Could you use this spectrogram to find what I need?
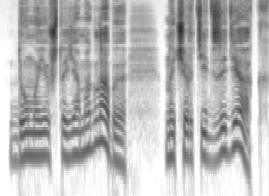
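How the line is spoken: Uncertain. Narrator (Russian): неуверенно сказала леди Катрин

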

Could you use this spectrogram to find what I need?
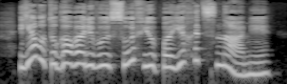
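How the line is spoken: Cheerful declaration. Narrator (Russian): весело заявила Лера

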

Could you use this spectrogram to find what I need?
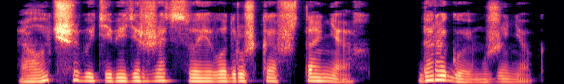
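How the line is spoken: Hot whisper in the ear. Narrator (Russian): прошептала Танша мне на ухо жарко

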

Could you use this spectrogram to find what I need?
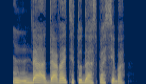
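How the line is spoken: Forced strained words. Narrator (Russian): выдавила Пиппа

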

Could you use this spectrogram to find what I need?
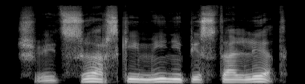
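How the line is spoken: Muttered under breath. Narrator (Russian): пробормотал жук-носорог себе под нос

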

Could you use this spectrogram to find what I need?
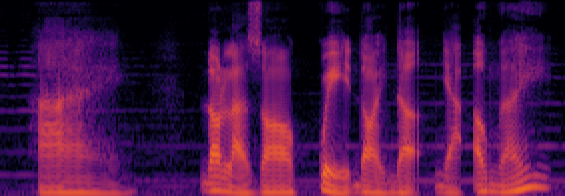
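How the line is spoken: Sighing. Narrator (Vietnamese): Lý Nhị Nha chép miệng thở dài

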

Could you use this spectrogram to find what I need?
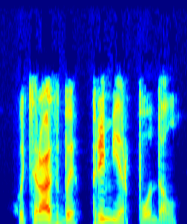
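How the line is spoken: Grumbling under breath. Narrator (Russian): под нос пробурчала я

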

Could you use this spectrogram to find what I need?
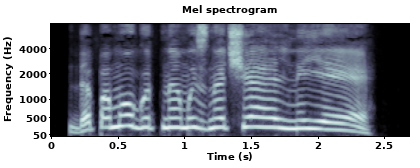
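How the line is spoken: Joyful shout. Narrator (Russian): радостно прокричала Нанна

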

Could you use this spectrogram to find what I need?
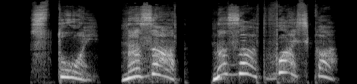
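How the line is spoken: Whispered shout. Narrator (Russian): шепотом закричала Варя

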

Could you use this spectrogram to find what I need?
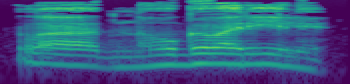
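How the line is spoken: Grumbling. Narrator (Russian): проворчала невидимая мина

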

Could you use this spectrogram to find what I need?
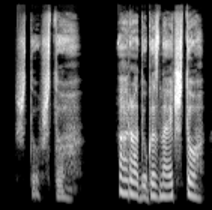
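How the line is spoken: Despairing groan. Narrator (Russian): Я застонала от отчаяния

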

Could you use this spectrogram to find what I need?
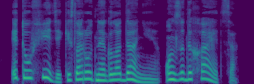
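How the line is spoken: Sad reply. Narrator (Russian): ответила печально

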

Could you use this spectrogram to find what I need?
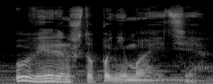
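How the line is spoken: Sighing. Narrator (Russian): Вздохнул Саймонс

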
